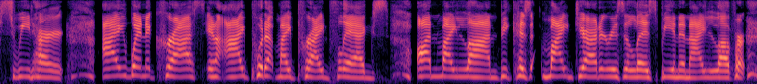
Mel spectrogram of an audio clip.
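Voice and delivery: low-pitched Midwestern mom character voice. Praising a woman on TikTok, the speaker imitates Kendra's woke Midwestern mom voice. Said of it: "who does her Midwestern mom".

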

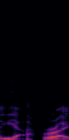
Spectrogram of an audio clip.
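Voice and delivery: put-on soft, whispered, laughing, condescending scoff. Recalling people sure they were up to something, imitating condescending laughter. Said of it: "kind of laughing condescendingly".

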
